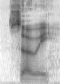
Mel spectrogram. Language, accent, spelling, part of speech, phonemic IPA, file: English, UK, Zoe, proper noun, /ˈzəʊ.i/, En-uk-Zoe.ogg
- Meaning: A female given name from Ancient Greek, of common usage, variant of Zoë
